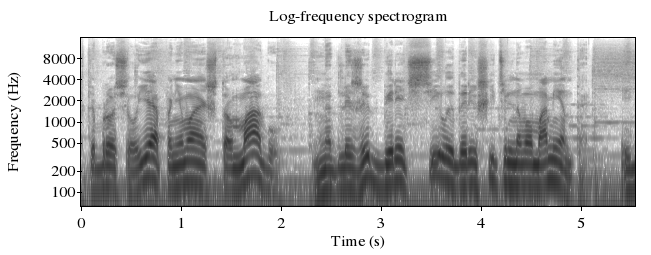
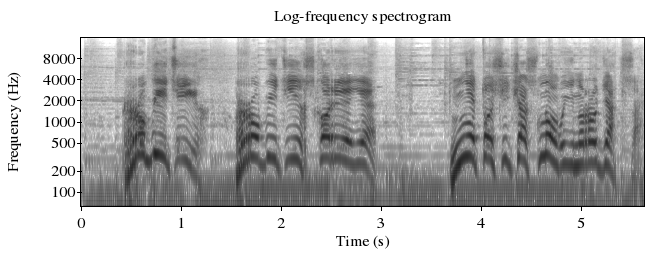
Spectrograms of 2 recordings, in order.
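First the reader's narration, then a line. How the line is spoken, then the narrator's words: Panicked screaming at full voice. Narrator (Russian): Благим матом заорал Ропша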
